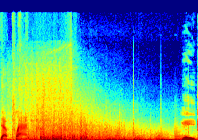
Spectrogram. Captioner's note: thunder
